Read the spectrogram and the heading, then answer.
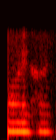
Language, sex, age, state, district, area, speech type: Manipuri, female, 18-30, Manipur, Senapati, urban, conversation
